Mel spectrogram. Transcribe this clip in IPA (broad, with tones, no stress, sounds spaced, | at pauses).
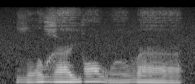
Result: ðˤ u˨˦ ɣ æ˦ j ɔ˦ β ɤ˨˦ β æ˦˨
